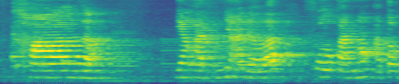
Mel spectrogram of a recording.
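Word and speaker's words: 火山: Seperti ini, dia ditemani oleh kanji api atau ka, maka dia dibacanya kazan, yang artinya adalah volcano atau magma.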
